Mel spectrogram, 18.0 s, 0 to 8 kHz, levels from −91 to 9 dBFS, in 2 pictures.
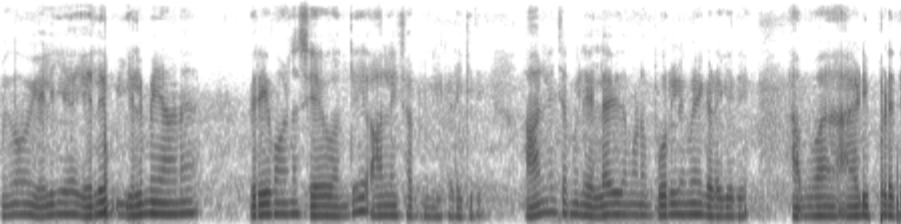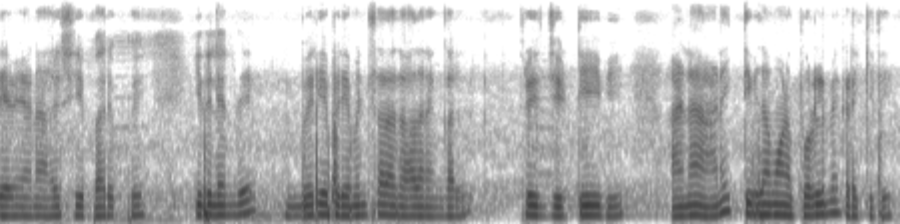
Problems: constant background noise, continuous background conversations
